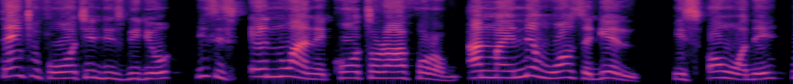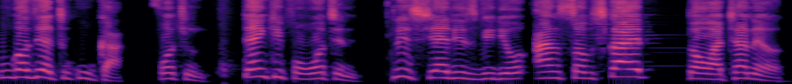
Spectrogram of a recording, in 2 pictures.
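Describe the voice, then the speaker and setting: A woman's voice: mid-range voice, expressive, normal speed, few pauses, no room sound. Rallying Nigerian woman, dry close sound. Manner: rallying, repetitive exhortations. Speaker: cultural channel host. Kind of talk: impassioned cultural address.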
